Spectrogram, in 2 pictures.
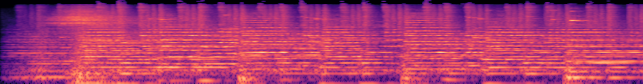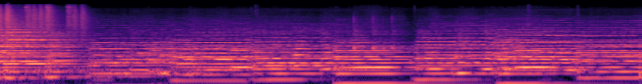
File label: Fanfare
